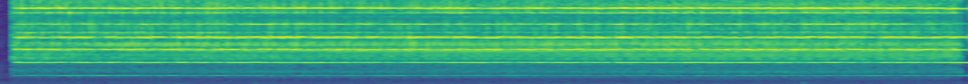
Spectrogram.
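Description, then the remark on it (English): An alarm clock goes off early in the morning, ringing loudly and without a break for several seconds: a bright, steady, high-pitched electronic tone that starts abruptly and holds constant, with no voices. “So your alarm has gone off, it's early in the morning.”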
